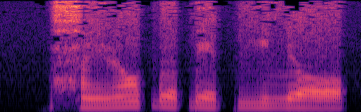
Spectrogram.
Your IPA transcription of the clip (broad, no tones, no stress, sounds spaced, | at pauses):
ħ ẽ ɭ ɔ̃ ɓ ɵ ɓ e p i lʲ ɔ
